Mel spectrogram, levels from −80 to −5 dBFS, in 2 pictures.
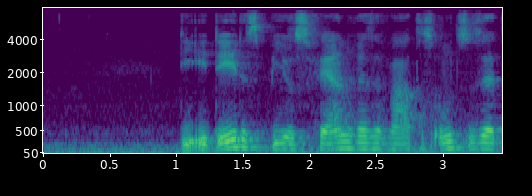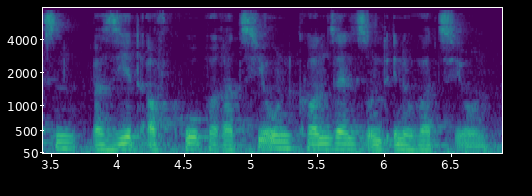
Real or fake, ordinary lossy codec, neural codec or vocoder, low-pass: real; AAC, 32 kbps; none; 7.2 kHz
